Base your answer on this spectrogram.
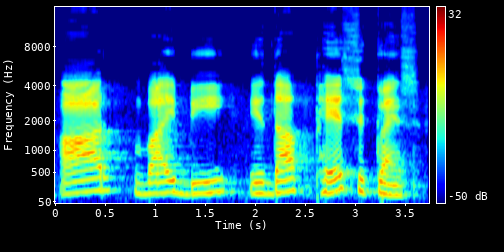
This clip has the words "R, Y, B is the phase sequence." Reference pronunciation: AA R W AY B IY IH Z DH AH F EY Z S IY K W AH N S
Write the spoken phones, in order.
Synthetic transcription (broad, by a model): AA R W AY B IY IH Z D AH P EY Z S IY K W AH N S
